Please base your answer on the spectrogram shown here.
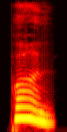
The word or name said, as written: ಪಾಲ್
